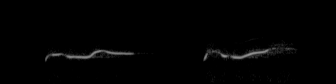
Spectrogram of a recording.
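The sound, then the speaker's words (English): Two sharp two-finger whistles, each about a second long, swooping up in pitch and then holding steady, separated by a short pause, clear with no talking, made by someone imitating a mother's whistle for calling children home for dinner. “She used to put her fingers in her mouth right there, and she would go, and just had this whistle.”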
